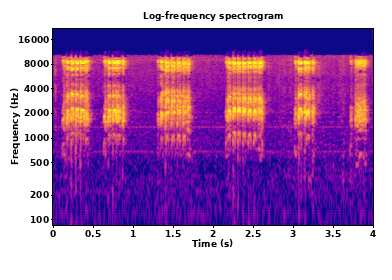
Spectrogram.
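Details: Raccoon calling in a series of six harsh, raspy bursts, each about half a second long with rough, buzzy, stacked overtones, separated by short pauses.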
